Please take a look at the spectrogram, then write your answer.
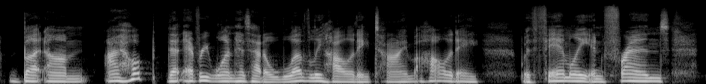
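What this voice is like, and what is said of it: Slightly wonky, off-sounding voice. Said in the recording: “I uh, had a little bit of an allergy attack, and that's why my voice is a little wonky.”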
